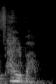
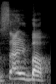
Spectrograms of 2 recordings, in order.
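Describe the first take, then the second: First: The first sound is a plain, soft s. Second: The first sound is a tense, hard s. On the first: The speaker calls it wrong. "경상도 분들 ... 쌍시옷 발음을 못 하는데" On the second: The speaker calls it right. "쌍시옷 발음"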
